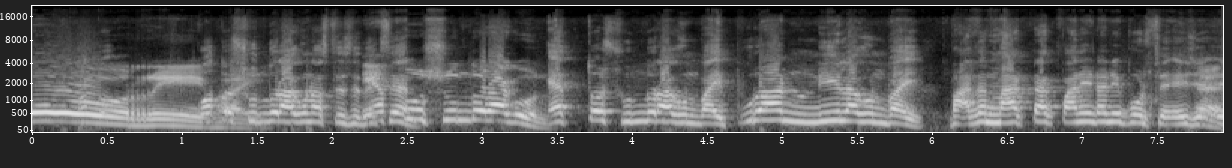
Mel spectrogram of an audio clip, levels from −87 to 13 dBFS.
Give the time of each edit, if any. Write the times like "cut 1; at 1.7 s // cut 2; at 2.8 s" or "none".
cut 1; at 6.0 s

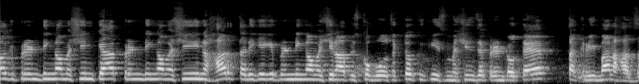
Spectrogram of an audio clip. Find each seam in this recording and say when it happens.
none

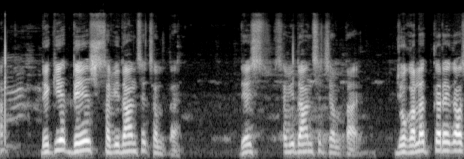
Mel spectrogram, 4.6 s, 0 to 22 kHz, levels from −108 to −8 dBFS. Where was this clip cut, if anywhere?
none

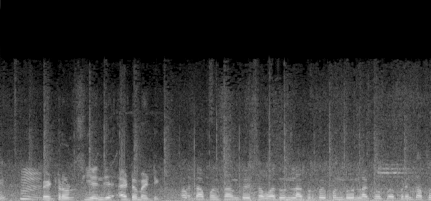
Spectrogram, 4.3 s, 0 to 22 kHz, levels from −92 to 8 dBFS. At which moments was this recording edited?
cut 1; at 0.8 s // cut 2; at 1.9 s

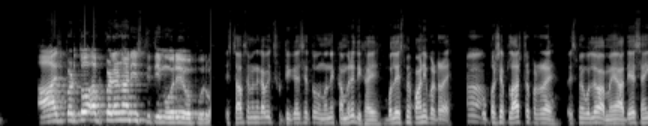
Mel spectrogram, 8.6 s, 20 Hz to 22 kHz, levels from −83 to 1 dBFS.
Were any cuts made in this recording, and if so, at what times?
cut 1; at 2.8 s

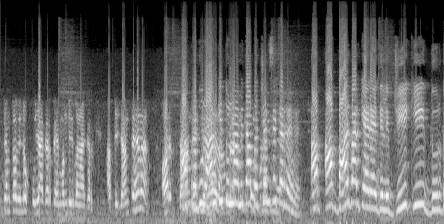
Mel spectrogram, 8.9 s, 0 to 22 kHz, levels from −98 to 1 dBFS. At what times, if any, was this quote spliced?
cut 1; at 3.1 s // cut 2; at 6.0 s

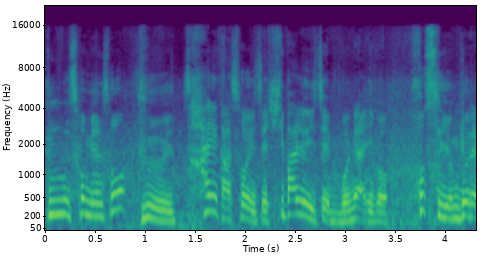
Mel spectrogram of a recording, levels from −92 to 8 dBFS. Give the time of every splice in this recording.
none

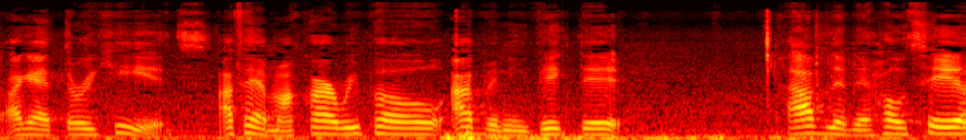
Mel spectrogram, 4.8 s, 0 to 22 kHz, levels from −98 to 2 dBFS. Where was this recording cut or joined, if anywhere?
cut 1; at 0.9 s

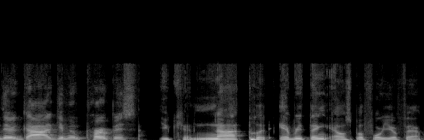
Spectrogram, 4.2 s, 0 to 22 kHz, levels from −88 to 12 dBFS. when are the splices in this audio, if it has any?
cut 1; at 1.5 s

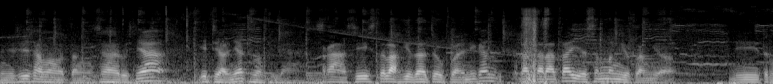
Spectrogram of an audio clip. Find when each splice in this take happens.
cut 1; at 3.3 s

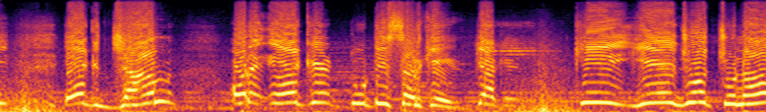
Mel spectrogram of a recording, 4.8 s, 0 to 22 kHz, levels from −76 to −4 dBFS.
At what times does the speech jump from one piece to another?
cut 1; at 3.5 s

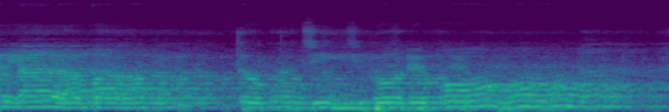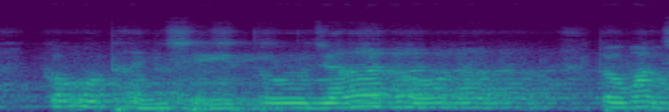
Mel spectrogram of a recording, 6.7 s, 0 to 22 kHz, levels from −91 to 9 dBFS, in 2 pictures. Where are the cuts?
cut 1; at 1.1 s

